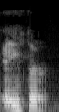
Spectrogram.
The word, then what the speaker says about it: Aether: out for those crystals a is silent and Aether my good dude you know what I don't like saying ether I like saying ather Aether sounds better to me dang it it's Aether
